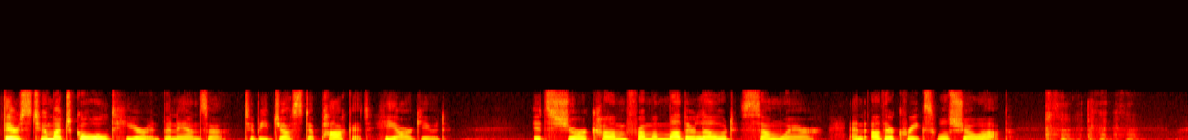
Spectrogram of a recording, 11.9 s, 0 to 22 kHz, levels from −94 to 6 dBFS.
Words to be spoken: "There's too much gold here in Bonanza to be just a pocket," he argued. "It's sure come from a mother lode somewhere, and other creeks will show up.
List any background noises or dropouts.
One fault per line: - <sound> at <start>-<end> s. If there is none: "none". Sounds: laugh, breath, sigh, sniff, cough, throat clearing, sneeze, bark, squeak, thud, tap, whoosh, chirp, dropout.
- cough at 10.3-11.5 s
